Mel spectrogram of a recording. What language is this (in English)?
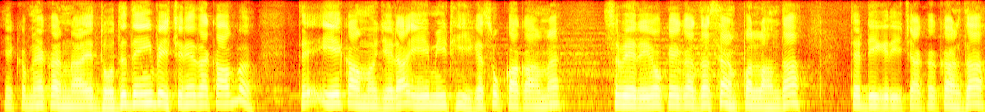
Dogri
